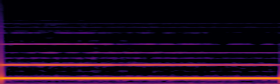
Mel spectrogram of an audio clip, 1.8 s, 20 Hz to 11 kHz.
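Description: The Super Mario 1-Up video game sound pitched down two octaves, heard as a single steady, low, buzzy electronic tone with faint overtones, held evenly for about two seconds with nothing else present.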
